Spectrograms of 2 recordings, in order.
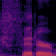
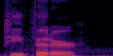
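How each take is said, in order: First: The name starts with an F sound, no P. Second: The name starts with a sounded P before F.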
